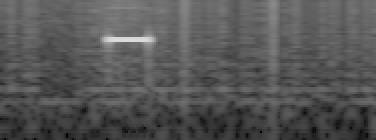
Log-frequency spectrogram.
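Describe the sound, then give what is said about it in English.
A single answering-machine beep: a steady, mid-pitched electronic tone lasting about a fifth of a second, loud against faint telephone-line noise. “At the beep, please leave a message.”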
